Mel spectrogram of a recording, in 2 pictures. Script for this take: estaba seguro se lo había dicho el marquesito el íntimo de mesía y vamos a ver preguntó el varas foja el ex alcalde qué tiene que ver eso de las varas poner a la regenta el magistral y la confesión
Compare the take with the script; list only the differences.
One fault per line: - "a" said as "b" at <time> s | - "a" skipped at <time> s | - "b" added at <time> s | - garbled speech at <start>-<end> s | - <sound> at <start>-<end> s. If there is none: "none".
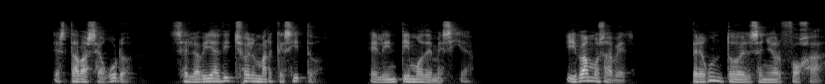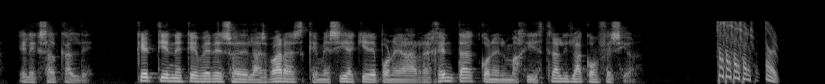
- "varas" said as "señor" at 7.5 s
- "que mesía quiere" added at 11.3 s
- "con" added at 13.0 s
- chirp at 15.4-16.1 s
